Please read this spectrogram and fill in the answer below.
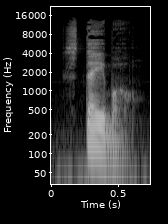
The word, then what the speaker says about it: stable: Cũng nhận xét về cách phát âm tĩnh tự stable. Thì âm A đọc là A, stable, là vững. Còn danh tự stability, thì âm A đọc là A. Quý vị nghe lại, stable, stability.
